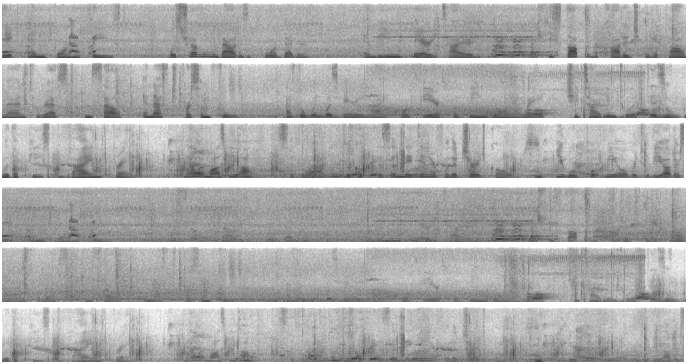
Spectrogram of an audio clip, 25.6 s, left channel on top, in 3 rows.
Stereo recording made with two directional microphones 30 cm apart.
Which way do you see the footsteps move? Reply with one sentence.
In this clip you hear the footsteps move from right to left and back again.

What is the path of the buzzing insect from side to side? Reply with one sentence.
You can hear the buzzing insect go left and come back.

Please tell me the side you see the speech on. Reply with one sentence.
You can hear the speech on the left.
